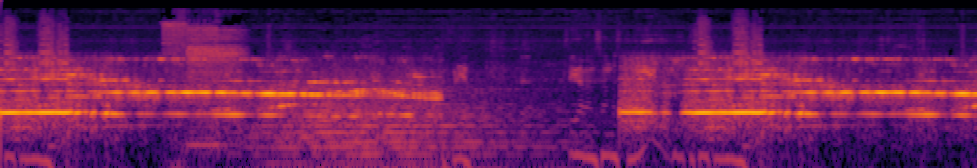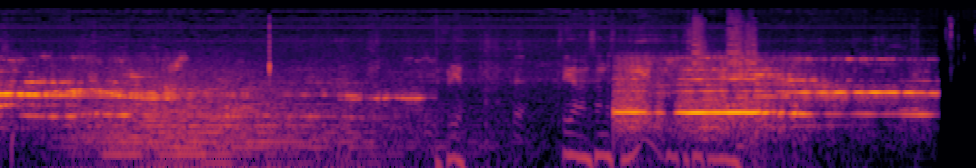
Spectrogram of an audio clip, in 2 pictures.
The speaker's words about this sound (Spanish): y cuando ya estuvimos a punto de decir, se acabó, el grito nuevamente nos envolvió.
